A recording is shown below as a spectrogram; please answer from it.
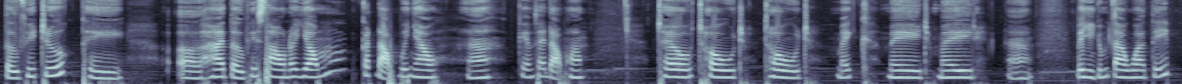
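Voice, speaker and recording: A woman teaching an online lesson, explaining slowly and patiently with many fillers. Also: a little high, steady tone, no echo. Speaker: English teacher. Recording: dry close recording with faint music.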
